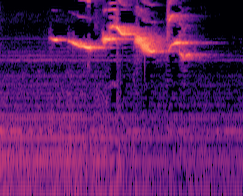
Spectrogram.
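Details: A yellow-bellied seedeater sings a phrase opening with a long falling whistle, then bursting into rapid high warbles and slurs, lasting about one and a half seconds.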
